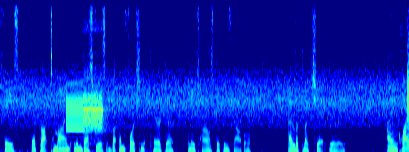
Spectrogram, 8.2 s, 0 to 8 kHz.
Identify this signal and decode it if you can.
Packet radio (AX.25, as in APRS), 1200 baud, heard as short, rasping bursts, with a squelch burst at the end and speech in English.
